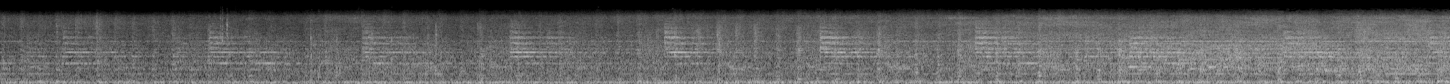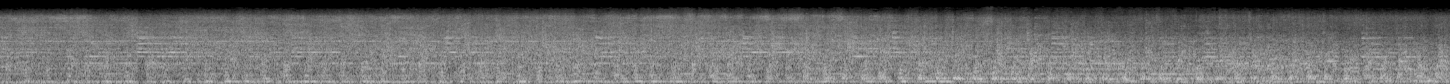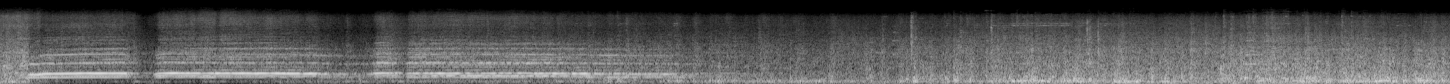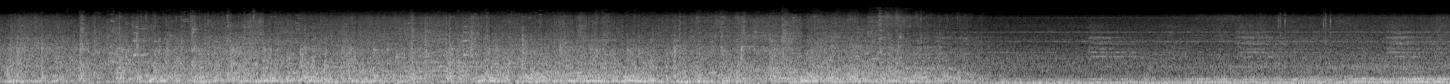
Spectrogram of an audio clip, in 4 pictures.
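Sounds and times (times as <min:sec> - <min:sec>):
train wheels clattering over joints: 0:00.0 - 0:30.2, 0:34.9 - 0:53.4
steam locomotive chime whistle: 0:00.0 - 0:36.1, 0:53.0 - 0:58.0.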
